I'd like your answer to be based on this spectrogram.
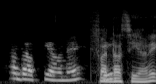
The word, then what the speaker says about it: Fondazione: I don't know how to say it. Fondazione. Is that correct? – Fondazione.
